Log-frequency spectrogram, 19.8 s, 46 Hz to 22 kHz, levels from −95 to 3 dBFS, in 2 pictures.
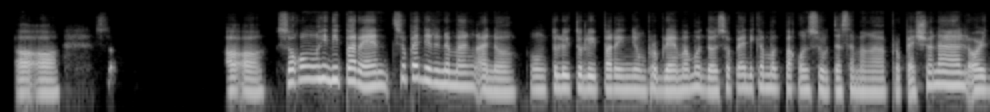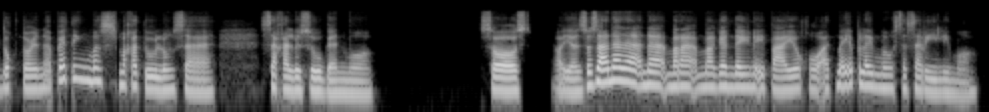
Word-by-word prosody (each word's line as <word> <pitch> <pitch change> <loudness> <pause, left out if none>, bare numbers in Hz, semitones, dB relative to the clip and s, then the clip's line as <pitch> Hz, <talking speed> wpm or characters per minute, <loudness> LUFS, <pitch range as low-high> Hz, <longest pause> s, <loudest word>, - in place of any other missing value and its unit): Oo, 140 0 -1 0.4
so - - -16 1.1
Oo. 150 -1 -1
So 240 - -1
kung 290 +1 +1
hindi 275 -2 +3
pa 265 -1 +3
rin 200 +1 +2
so 300 -1 -4
puwede 275 -4 +3
rin 225 -1 +1
namang, 200 -2 -1
ano, 145 -2 -2
kung 165 0 -4
tuloy-tuloy 170 -1 -1
pa 165 0 0
rin 165 0 -2
'yong 160 -1 -3
problema 155 -1 0
mo 185 +1 -3
do'n, 150 -1 -1
so - - -4
puwede 180 +1 -3
kang 185 +1 -4
magpakonsulta 160 -3 -4
sa 155 +2 -6
mga 145 -1 -5
propesyonal 210 +8 -1
or 160 +1 +1
doctor 170 0 -1
na 170 - -3
puwedeng 285 +1 +1
mas 260 -1 -1
makatulong 165 -7 0
sa 70 - -2 0.5
sa - - -1
kalusugan 150 -4 0
mo. 130 -1 -4 1.1
So 155 -2 +5
s 150 - -4 0.3
ayun. 145 -1 0
So 205 - +2
sana 250 +3 +8
na 255 -2 +6
na 215 0 +4
mara 195 +1 +2
maganda 190 0 +1
'yong 185 -1 0
naipayo 165 -1 0
ko 165 -1 -3
at 165 - -4
mai-apply 205 0 +1
mo 180 -1 -2
sa 175 - -7
sarili 145 -4 -3
mo. 130 +1 -9
165 Hz, 170 wpm, -22 LUFS, 150-200 Hz, 1.1 s, sana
